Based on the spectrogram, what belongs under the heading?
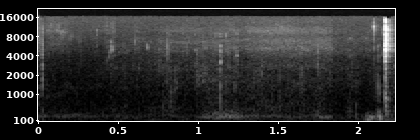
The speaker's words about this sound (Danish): Jeg tog også en ret stor bid.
